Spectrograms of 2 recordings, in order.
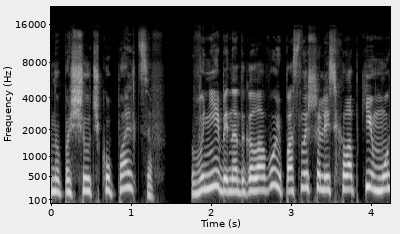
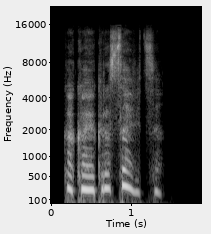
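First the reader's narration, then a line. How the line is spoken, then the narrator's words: Awed whisper. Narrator (Russian): прошептала я, не в силах отвести взгляд от этого чуда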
